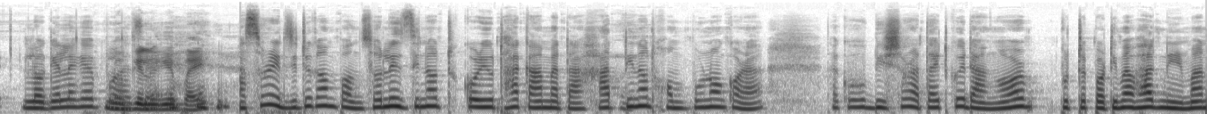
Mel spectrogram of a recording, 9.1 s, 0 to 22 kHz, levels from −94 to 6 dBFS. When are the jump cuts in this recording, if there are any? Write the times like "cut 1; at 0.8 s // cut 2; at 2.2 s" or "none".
cut 1; at 1.7 s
